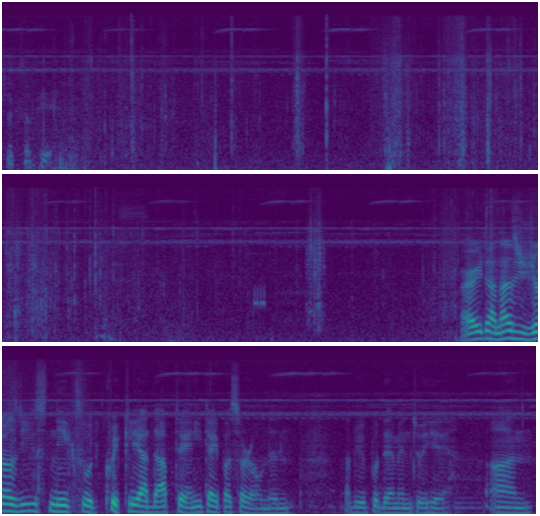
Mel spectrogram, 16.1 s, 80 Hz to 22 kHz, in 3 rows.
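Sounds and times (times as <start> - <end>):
insects trilling: 0.0 - 16.0
short high insect chirp: 0.0 - 16.0.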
